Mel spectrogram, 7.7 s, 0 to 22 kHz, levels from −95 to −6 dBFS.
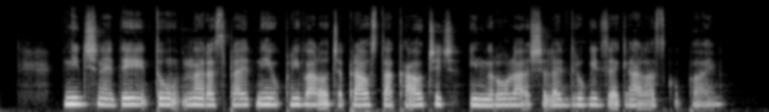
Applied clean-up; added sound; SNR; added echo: neural mask model DeepFilterNet 3.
